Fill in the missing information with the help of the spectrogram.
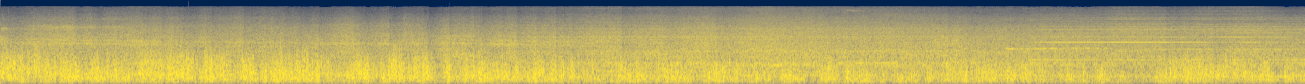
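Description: Electric passenger train moving along the station track: a loud, steady rumble of wheels on rails, with faint high steady tones coming in during the last couple of seconds.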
